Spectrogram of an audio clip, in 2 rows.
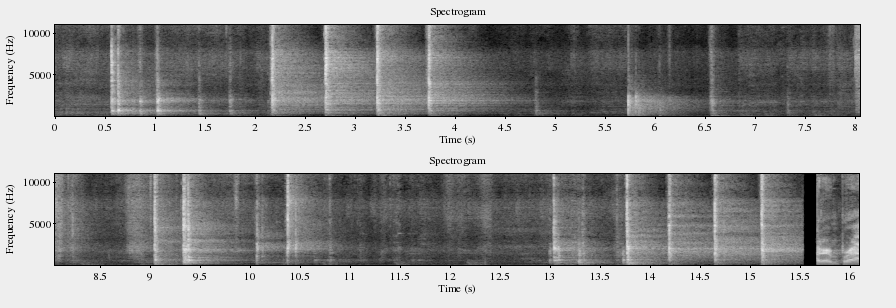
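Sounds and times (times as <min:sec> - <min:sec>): hammer striking chisel on steel: 0:02.1 - 0:04.4.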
